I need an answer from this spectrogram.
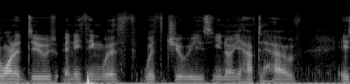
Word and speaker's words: GUI: It might bother you that I'm pronouncing Jooey wrong. I pronounce it Gooey in that episode, but yeah, so you'll just have to get past that.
